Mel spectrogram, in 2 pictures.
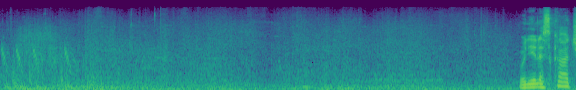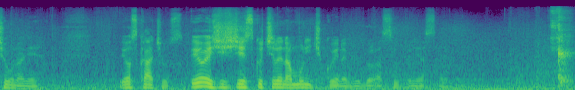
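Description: Explosions burst and boom.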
